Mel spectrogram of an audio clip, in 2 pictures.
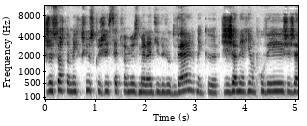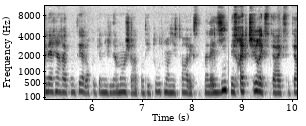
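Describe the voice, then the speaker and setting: The delivery is fairly quick, with hardly any pauses. Its intonation stays monotone and flat. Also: woman, fairly high pitch for a woman. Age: 20s. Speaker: guest sharing testimony. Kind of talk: testimony.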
